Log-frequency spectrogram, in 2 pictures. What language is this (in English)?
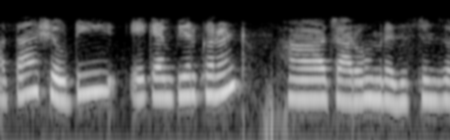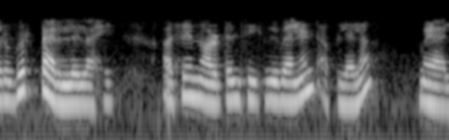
Marathi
